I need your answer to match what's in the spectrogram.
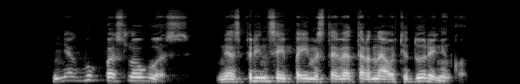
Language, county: Lithuanian, Vilnius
